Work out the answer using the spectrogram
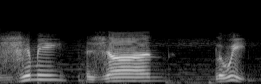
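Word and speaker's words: Jean-Louis: Jimmy Jean Lewis is John Lee. – Pardon? – French. Jimmy John Lee. – Oh, I'm sorry. I mispronounced it. Jimmy Jean Louis.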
